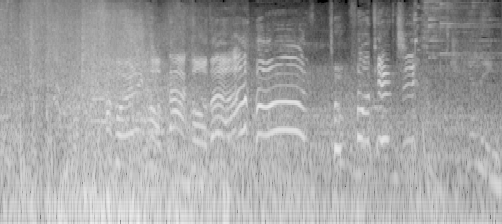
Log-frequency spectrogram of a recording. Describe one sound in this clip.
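Video game spell effects whoosh and clash during a fight.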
